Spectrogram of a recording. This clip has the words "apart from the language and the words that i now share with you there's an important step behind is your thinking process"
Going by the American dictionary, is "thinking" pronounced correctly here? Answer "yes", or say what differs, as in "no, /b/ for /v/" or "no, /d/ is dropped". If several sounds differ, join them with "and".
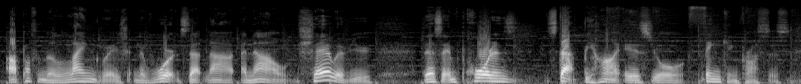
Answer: yes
